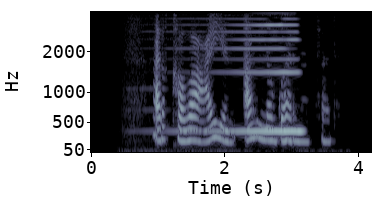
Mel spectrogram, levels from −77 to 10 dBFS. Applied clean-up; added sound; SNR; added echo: classical method Wiener filter.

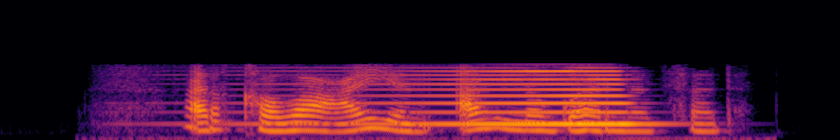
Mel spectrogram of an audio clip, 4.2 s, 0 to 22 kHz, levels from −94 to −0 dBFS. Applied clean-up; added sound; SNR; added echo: none; Bowed string instrument; -3 dB; none.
